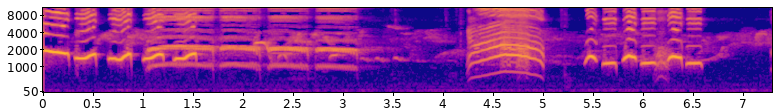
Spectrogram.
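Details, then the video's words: Female laughingthrush calling with male in 'old forest voice' song: short wavering whistles, long level ringing notes, a broad rasping scream, then a rapid series of sharp hooked whistles. "khướu mái ro +trống hót giọng già rừng.kích trống nhanh căng lửa"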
